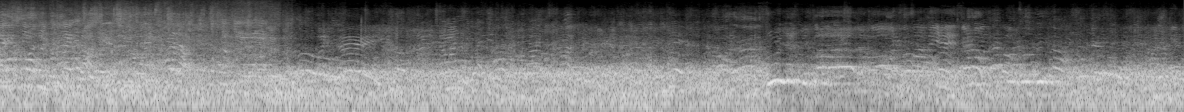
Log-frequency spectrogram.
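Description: A crowd murmurs and cheers throughout a large echoing hall.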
